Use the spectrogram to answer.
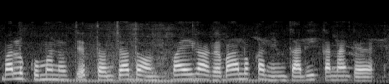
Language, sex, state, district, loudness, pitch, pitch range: Chakma, female, Tripura, Dhalai, -14 LUFS, 215 Hz, 195-230 Hz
